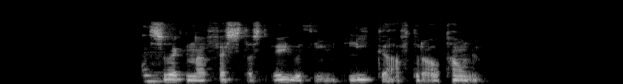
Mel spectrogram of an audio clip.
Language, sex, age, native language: Icelandic, male, 20-29, Icelandic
